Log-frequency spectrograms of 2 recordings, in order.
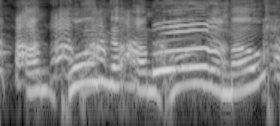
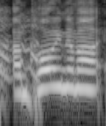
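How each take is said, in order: First: High-pitched laughing squeal. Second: Said in the usual way. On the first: Real, not acted. Telling friends the gross story, cracking up high and loud. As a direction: squeak it out much higher, cracking up.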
